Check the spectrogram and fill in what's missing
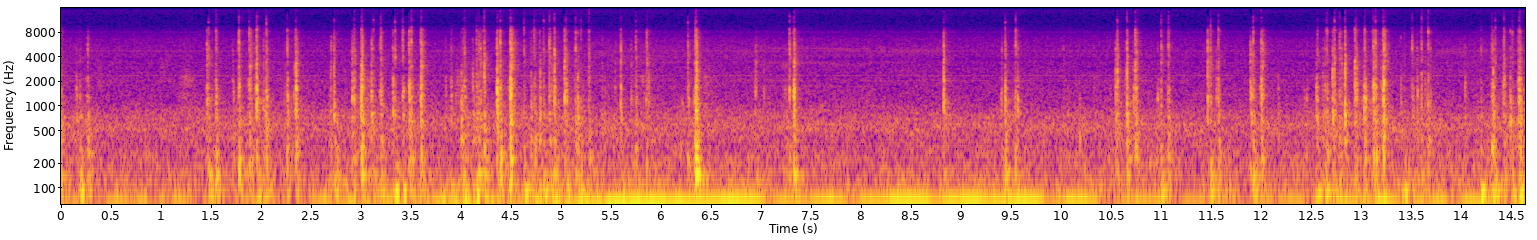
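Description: Fingertips type on a full-size backlit plastic Razer Ornata Chroma mechamembrane gaming keyboard, producing quick, short clicky keystrokes in uneven bursts with brief pauses. A steady low hum sits underneath throughout.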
